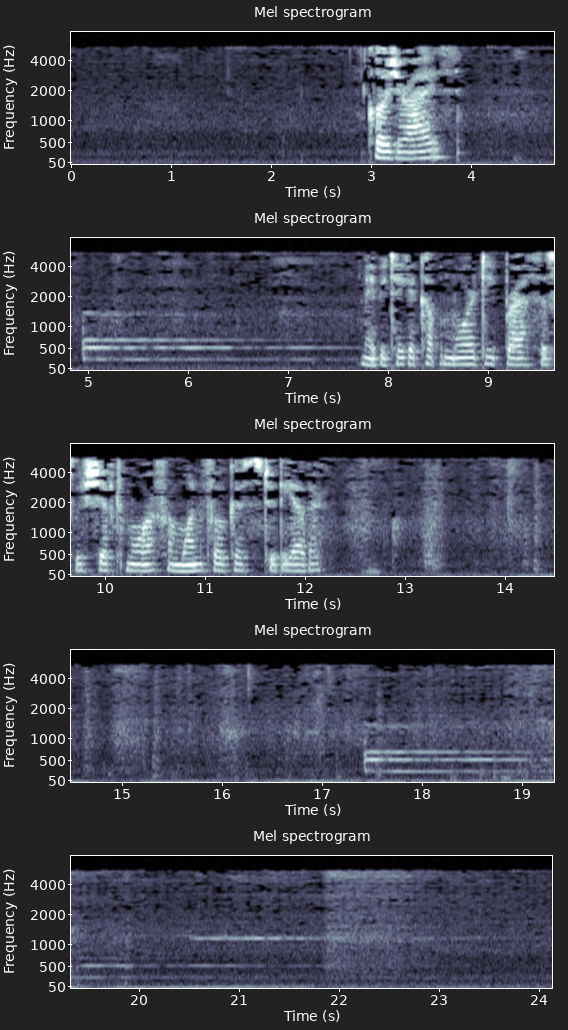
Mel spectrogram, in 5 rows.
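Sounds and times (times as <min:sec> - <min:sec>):
constant low rumble and hiss: 0:00.0 - 0:24.1
speech: 0:03.0 - 0:04.0, 0:07.7 - 0:12.3
higher chime ringing: 0:04.9 - 0:09.2, 0:17.4 - 0:23.7
Tibetan bells ringing: 0:05.0 - 0:08.8, 0:17.4 - 0:23.0.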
